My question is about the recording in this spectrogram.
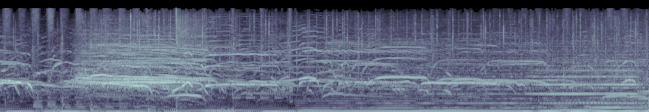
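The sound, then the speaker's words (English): A large crowd cheers loudly and continuously for a man stepping out of a car, full of overlapping shouts and whoops that rise and fall in pitch, with a steady low rumble underneath and no break for the whole stretch. “The crowd is loving him.”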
